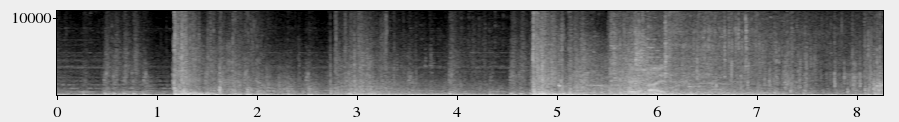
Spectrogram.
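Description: Heavy cannon fire and explosions in Red Dead Redemption 2, loud booming blasts and rumbling bursts stacked densely across the stretch, with a sharp onset near the start and another surge midway, voices talking over the barrage.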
